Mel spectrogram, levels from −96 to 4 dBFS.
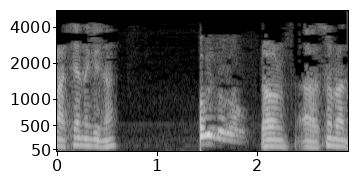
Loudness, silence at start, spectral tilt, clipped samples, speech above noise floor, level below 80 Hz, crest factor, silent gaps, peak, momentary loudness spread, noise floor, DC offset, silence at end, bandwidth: -25 LUFS; 0 s; -11.5 dB/octave; under 0.1%; 39 dB; -54 dBFS; 20 dB; none; -6 dBFS; 7 LU; -65 dBFS; under 0.1%; 0 s; 4.5 kHz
